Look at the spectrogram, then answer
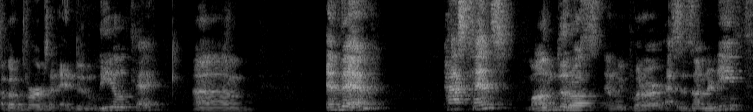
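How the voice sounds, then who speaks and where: The intonation is lively. There is audible room echo. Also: man. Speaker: Korean language teacher. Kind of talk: tutorial.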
